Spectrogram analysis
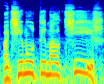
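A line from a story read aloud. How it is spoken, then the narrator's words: Furious yell. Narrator (Russian): завопил Галуев, в ярости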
